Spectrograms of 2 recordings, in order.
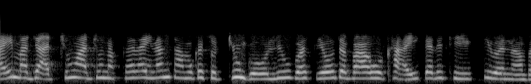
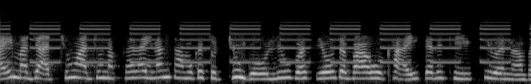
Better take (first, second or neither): first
